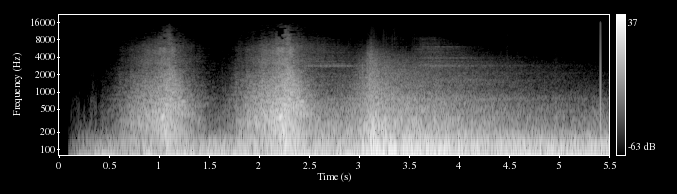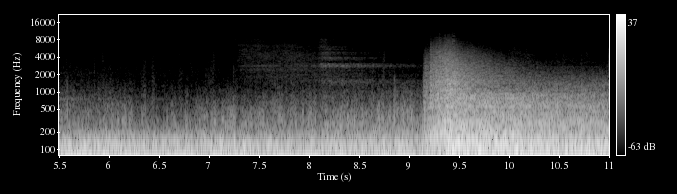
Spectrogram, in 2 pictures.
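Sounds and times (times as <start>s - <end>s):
deep low rumble: 0.1s - 11.0s
cinematic whoosh: 0.4s - 5.4s.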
